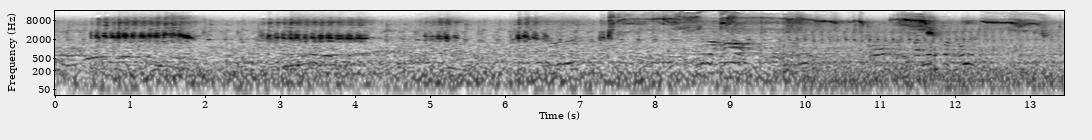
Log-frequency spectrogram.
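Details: Distressed baby monkey crying loudly and appearing to need help: a run of short, harsh, high cries roughly once a second, then longer piercing shrieks sweeping up and down, with a noisy background throughout.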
